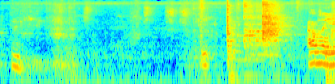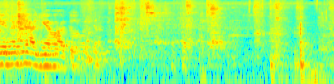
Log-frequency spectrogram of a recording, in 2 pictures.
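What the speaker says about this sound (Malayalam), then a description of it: "അങ്ങനെ നമ്മൾ ഇത് ഇളക്കല് തുടങ്ങാണ്." Food stirred in a large heavy pot on a brick-built stove, with metal ladle scrapes and clanks against the pot amid loud background chatter and voices nearby.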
